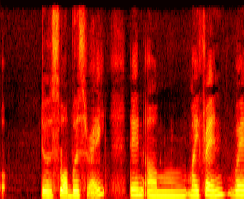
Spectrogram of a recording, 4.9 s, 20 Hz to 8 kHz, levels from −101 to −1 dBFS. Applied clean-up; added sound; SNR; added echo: neural mask model Resemble Enhance denoiser.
